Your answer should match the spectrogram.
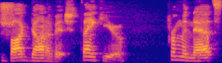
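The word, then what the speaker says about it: Bogdanović: really don't know how to say his name Bogdanovic Bogdanovich thank you from the Nets that's going to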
